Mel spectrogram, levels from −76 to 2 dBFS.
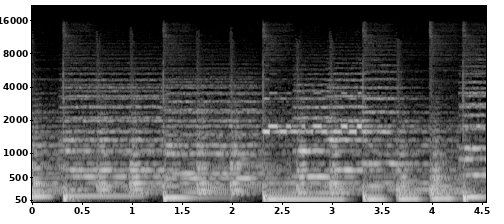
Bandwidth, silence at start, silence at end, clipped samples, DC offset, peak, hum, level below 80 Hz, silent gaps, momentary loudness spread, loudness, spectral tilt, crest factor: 16 kHz; 0 s; 0 s; under 0.1%; under 0.1%; -4 dBFS; none; -24 dBFS; none; 5 LU; -17 LUFS; -6 dB/octave; 14 dB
